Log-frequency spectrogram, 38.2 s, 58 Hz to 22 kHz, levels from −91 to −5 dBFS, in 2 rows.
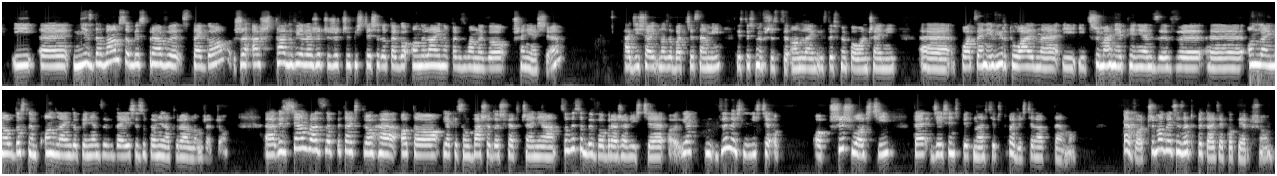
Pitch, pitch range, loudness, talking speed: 240 Hz, 215-265 Hz, -16 LUFS, 130 wpm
